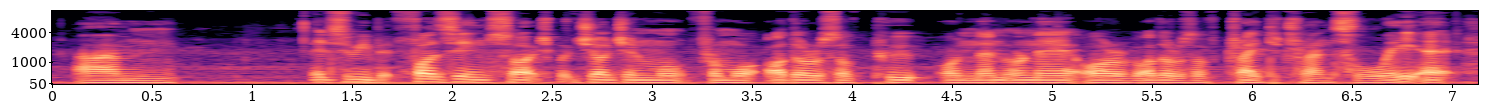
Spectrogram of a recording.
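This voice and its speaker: A man giving casual, unscripted commentary in a blunt, rambling, sweary way. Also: on the low side. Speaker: narrator explaining a violent video.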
